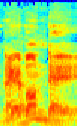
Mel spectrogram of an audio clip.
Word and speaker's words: Vagabonde: It's that Vagabond has an E on the end. Vagabond day.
